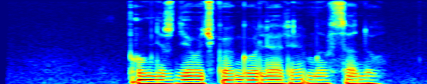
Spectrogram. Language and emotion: Russian, neutral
